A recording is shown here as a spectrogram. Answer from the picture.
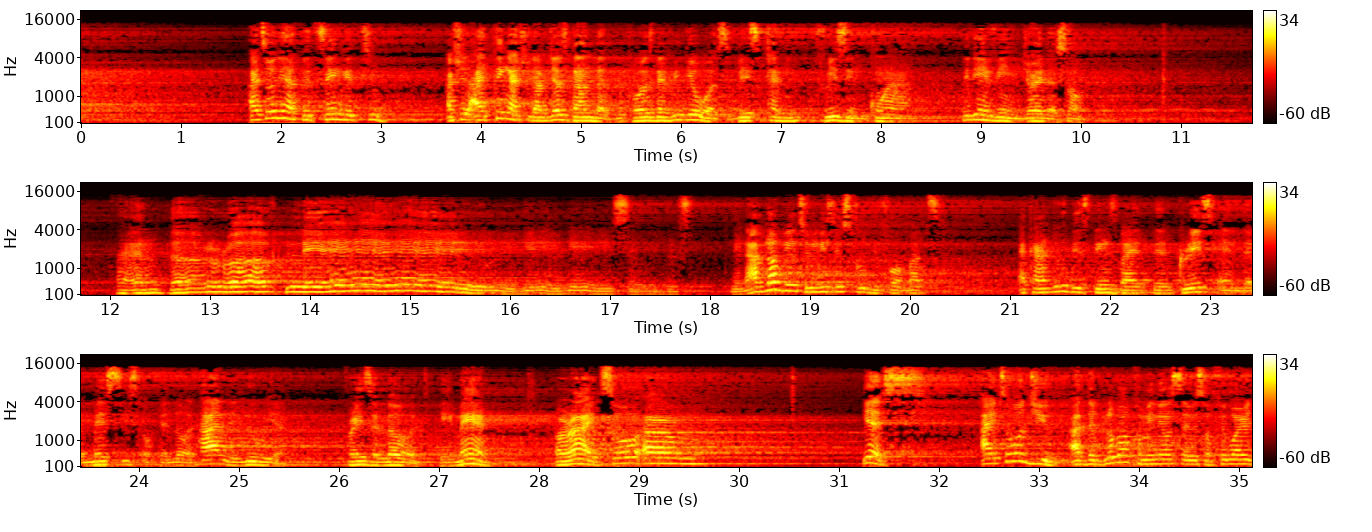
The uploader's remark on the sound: Preached at The EFPAP & Midweek Service, LIVE at the Love Arena Church, Accra - Ghana.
